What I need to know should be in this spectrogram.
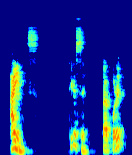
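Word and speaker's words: eins: তাহলে এ এবং ই বা ই অথবা আই, এই দুইটা যদি একসাথে থাকে তাহলে আমরা জানি আই। আই এরকম উচ্চারণ হবে বা এরকম প্রোনাউন্সিয়েশন হবে, প্রোনাউন্সিয়েশন দেখেছিলাম। তো তাহলে এটা কি উচ্চারণ হচ্ছে, প্রোনাউন্সিয়েশনটা কি হচ্ছে, আইনস।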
